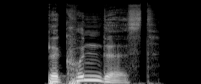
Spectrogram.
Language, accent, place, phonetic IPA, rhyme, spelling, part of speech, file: German, Germany, Berlin, [bəˈkʊndəst], -ʊndəst, bekundest, verb, De-bekundest.ogg
- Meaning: inflection of bekunden: 1. second-person singular present 2. second-person singular subjunctive I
